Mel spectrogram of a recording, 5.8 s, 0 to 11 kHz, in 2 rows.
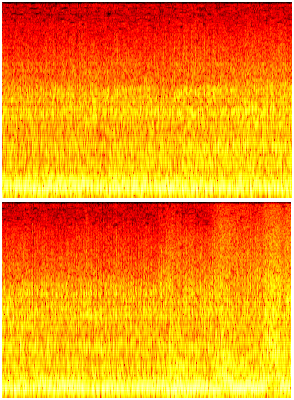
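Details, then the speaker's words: Takegawa Plus-R 4SM 59mm small single motorcycle engine build: revs up crisply, strong, fast and high, then drops back to a steady, even idle with no knocks or rattles; healthy engine. "Ανεβάζει πάρα πολύ ωραία. Λοιπόν, ωραία, δυνατά, γρήγορα και ψηλά."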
